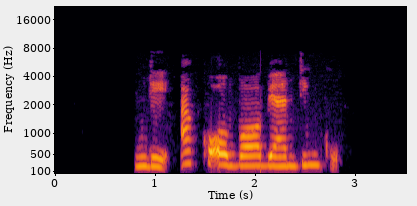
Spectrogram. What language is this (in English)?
Bafut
